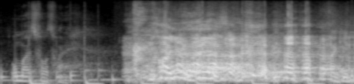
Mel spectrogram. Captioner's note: laughter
